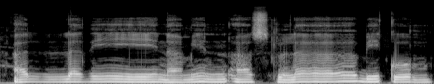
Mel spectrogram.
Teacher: Huruf yang ditunjuk dengan anak panah yang berwarna kuning itu adalah nun sukun atau nun mati. Untuk nun sukunnya itu harus dibaca jelas seperti huruf N. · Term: idhar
